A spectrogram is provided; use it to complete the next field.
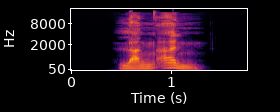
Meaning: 1. singular imperative of anlangen 2. first-person singular present of anlangen
- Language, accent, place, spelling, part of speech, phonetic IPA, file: German, Germany, Berlin, lang an, verb, [ˌlaŋ ˈan], De-lang an.ogg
